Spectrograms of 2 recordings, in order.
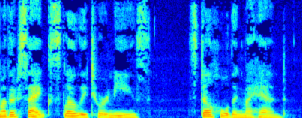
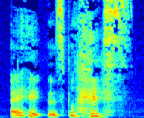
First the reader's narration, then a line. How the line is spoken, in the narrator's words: she gasped the words out between breath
